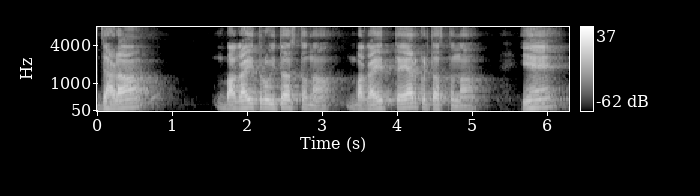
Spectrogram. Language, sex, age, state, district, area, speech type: Goan Konkani, male, 60+, Goa, Canacona, rural, spontaneous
